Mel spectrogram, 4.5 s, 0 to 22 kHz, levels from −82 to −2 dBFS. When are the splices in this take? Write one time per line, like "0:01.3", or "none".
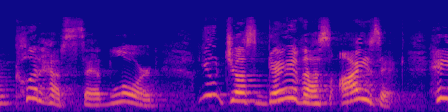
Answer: none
